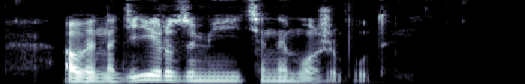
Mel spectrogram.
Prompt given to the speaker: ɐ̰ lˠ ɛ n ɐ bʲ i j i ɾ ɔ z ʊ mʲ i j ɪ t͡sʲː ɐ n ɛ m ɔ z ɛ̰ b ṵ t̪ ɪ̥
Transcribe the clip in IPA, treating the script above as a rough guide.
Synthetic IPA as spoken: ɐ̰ lˠ ɛ n ɐ dʲ i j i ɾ ɔ z ʊ mʲ i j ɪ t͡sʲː ɐ n ɛ m ɔ ʒ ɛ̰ b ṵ t̪ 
